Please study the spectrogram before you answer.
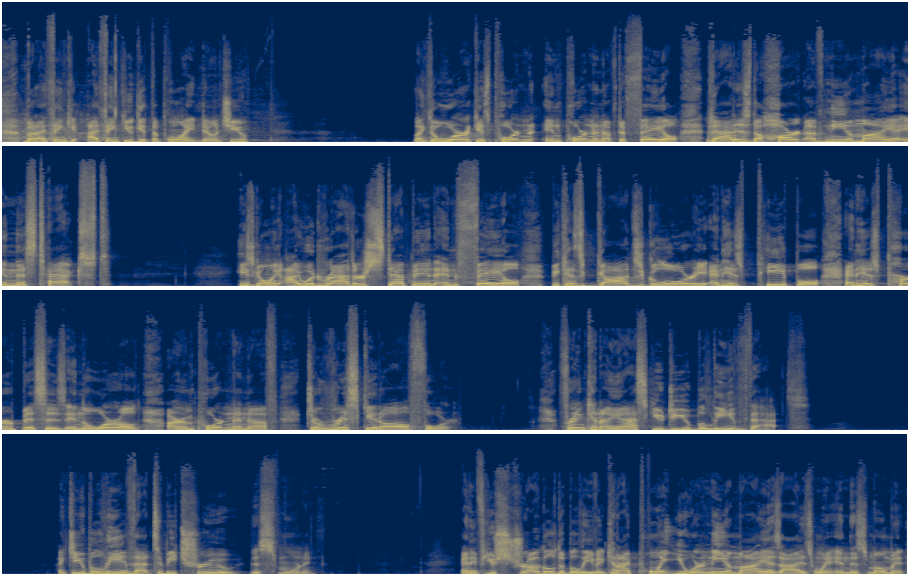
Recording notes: audio from New City Church in Champaign-Urbana, IL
